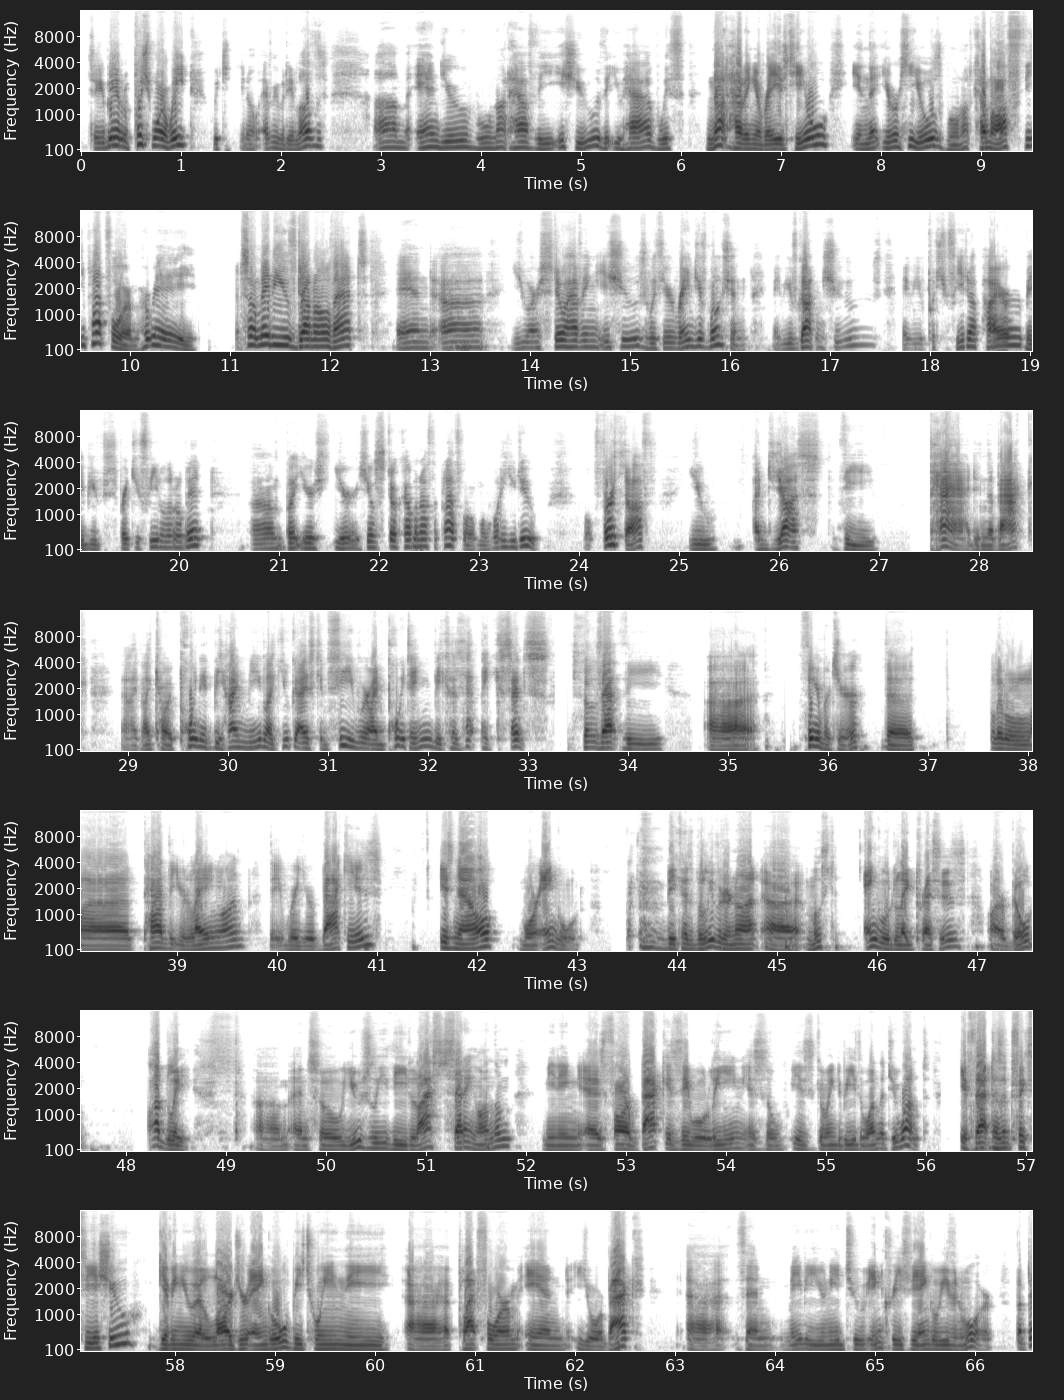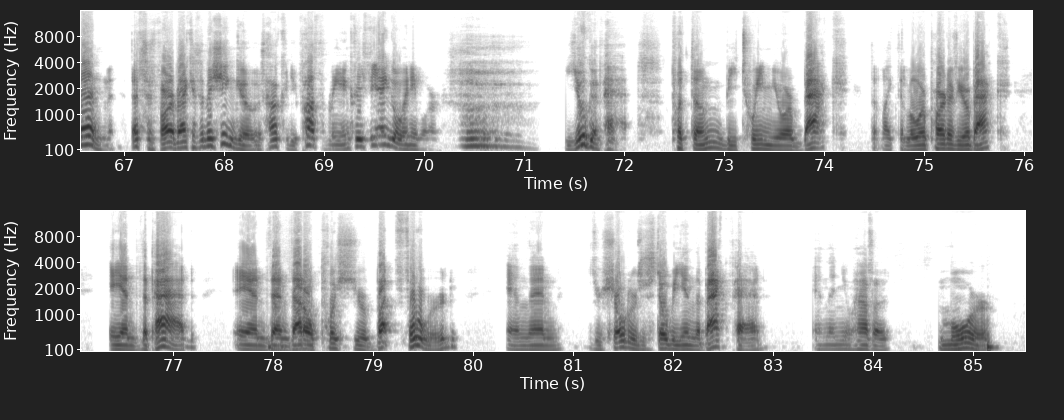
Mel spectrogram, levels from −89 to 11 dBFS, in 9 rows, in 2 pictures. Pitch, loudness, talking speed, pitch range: 135 Hz, -20 LUFS, 190 wpm, 110-165 Hz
